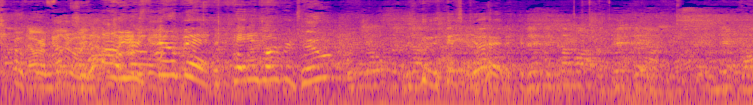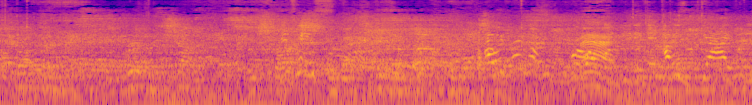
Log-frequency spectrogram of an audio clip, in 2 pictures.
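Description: A crowd murmurs in the background of a busy, noisy room.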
